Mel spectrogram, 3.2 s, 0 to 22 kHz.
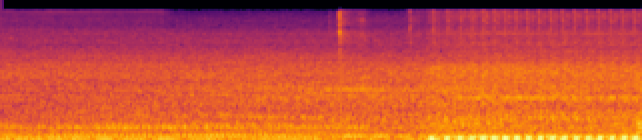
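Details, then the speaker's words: Honda Vario 150 scooter engine catches at once and settles to a steady, even idle after replacing the rusted spark plug cap that caused sparking and stumbling (brebet); earlier starting was difficult. "ya itu udah enak, jadi nggak kayak tadi itu susah ya."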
